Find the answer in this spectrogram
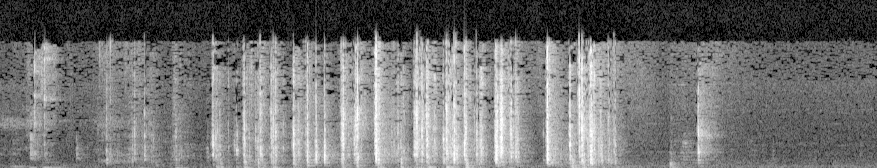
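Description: Laptop keyboard being typed on: a few scattered keystrokes, then a fast run of typing lasting about three seconds, then a couple of last taps, as a web address is typed into a browser.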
